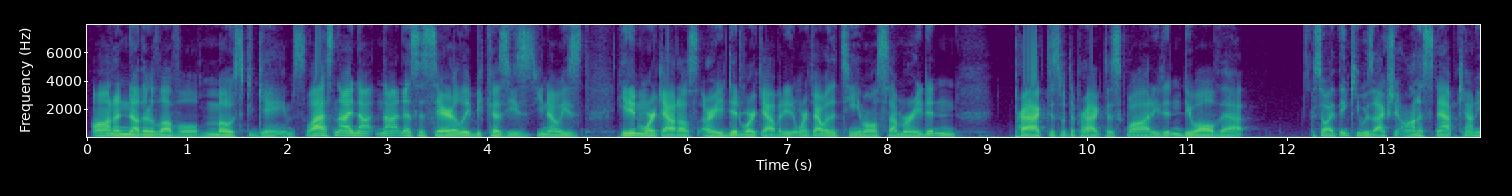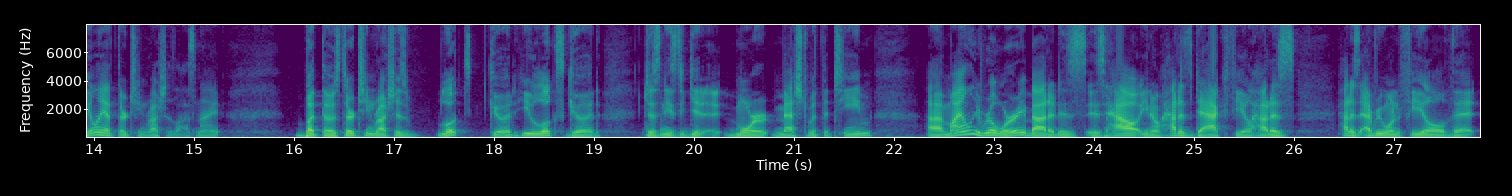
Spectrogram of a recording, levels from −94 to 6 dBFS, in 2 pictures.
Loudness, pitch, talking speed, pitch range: -22 LUFS, 115 Hz, 230 wpm, 105-125 Hz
